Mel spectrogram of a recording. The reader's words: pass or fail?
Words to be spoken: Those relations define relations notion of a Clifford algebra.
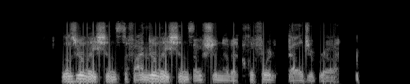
pass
